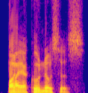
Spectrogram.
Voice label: "biocoenosis", American

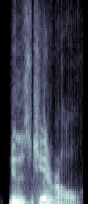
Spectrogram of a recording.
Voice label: "newsgirl", American

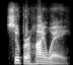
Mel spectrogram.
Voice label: "superhighway", American

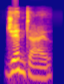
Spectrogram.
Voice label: "gentile", Indian

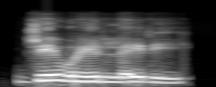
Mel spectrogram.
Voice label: "jewellery", Indian

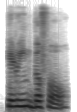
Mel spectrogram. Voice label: "hereinbefore", Indian

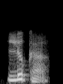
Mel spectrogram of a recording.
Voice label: "lucre", Indian

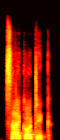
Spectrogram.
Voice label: "psychotic", Indian; Dictionary

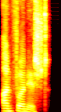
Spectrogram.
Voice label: "unfurnished", Indian

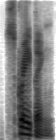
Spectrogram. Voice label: "scraping", American

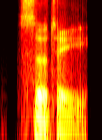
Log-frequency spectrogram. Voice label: "sooty", British

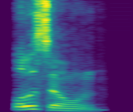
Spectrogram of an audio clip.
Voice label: ozone, Indian

